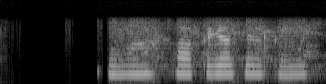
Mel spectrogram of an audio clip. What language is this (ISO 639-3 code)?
pan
